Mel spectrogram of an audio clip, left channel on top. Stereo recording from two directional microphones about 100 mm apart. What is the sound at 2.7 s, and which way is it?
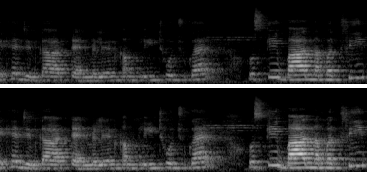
Speech, 25° right (ahead or behind).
